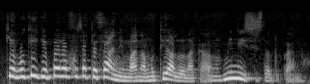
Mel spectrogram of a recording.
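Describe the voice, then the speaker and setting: A woman's voice: sits high, big pitch swings, dark tone. A distressed middle-aged woman giving agitated, insistent testimony in a news interview, repeating her points. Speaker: interviewee, patient's daughter.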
